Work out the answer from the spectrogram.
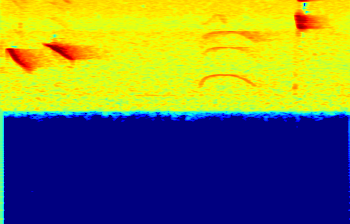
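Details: Green-winged saltator singing in nature, opening with two loud rising slurred whistles, then a soft faint arching whistle and a single sharp high chip note.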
